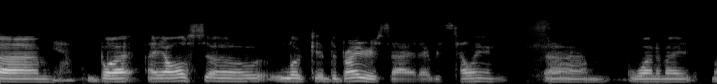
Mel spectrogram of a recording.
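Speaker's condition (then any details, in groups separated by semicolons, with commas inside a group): Cerebral palsy; very mild form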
